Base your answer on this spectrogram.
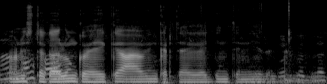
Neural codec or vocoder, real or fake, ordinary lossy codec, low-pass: none; real; none; none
